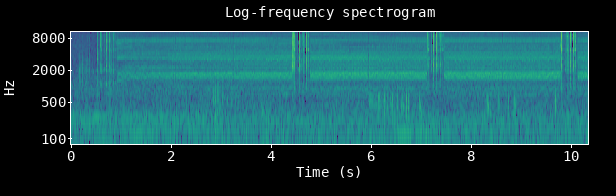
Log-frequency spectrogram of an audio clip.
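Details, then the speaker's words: Nikon Coolpix S9900 partly disassembled, powered on: short high-pitched motor buzzes in bursts about every three seconds over faint clicking, then lens error; owner suspects the other lens motor or mechanism, not confirmed. "okay and then I get this lens err"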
